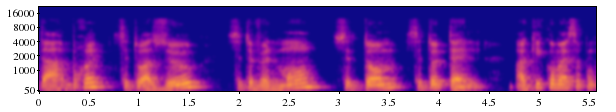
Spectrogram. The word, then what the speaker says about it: homme: Só que o H é consoante, só que ele é mudo aqui, tá? Então, o som que prevalece é da letra O, então junto o T que aqui está com a letra O que está após o H, OK? Como o H é mudo, ele não tem som.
